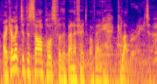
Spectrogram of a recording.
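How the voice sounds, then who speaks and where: A man's voice: medium pitch, big pitch swings, close to an everyday voice. A man playing a genial, ailing scientist in a game cutscene, formal and wordy, sometimes dropping to a whisper, with music behind him. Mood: wry, wistful. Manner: formal, wordy, measured, with soft chuckles. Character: genial, ailing, erudite male scientist resigned to heartbreak. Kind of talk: cinematic video game cutscene acting.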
